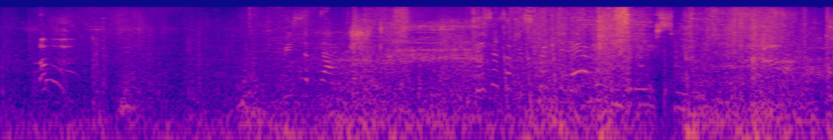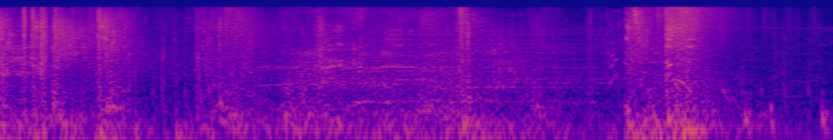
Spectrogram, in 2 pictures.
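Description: Magic blasts and energy bursts crackle and whoosh in a game fight.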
